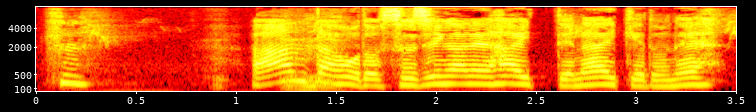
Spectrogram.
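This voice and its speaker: A woman's voice: medium pitch, close to an everyday voice. A voice actress playing a brash, teasing schoolgirl who captains the archery club, in a game voice clip with music under it. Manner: teasing and blunt, quick retorts.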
